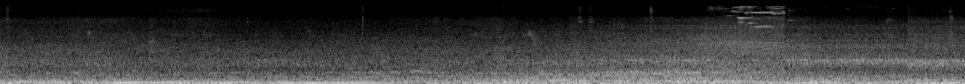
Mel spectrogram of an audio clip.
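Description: A city bus engine rumbles as the bus pulls up and passes close by.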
